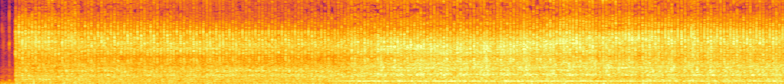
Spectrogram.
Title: Corsa C rough idle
